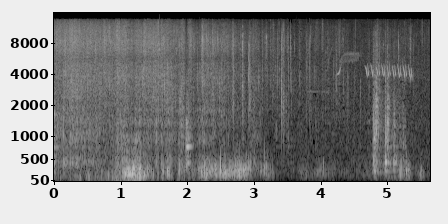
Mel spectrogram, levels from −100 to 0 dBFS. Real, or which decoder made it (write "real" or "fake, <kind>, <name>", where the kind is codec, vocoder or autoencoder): real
